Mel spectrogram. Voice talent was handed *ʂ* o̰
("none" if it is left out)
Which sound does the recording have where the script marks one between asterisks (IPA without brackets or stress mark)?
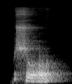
ʃ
